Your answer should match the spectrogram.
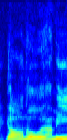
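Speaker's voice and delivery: put-on drawn-out Southern belle accent. Canadian imitating Southern belles for American friends, slow Southern accent. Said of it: "you guys got them Southern belles".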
